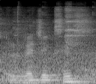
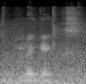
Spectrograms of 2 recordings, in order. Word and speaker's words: regex: Okay, JavaScript has multiple ways to use regexes. Yeah. Is there a way to pronounce this? I'm sure there is. It says regex.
